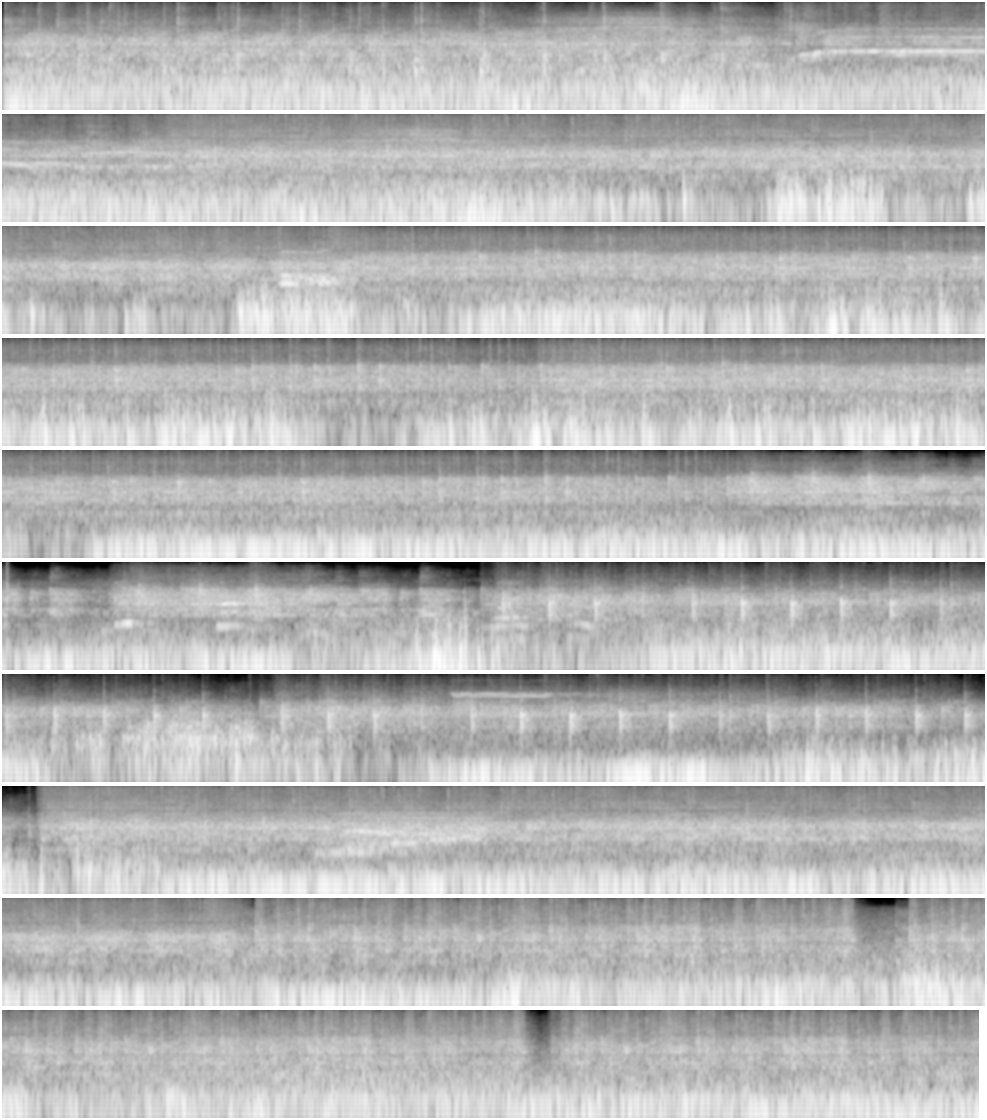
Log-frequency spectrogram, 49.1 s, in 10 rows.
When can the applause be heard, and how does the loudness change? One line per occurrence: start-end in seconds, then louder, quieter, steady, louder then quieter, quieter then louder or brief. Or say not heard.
0.0-49.0 steady.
